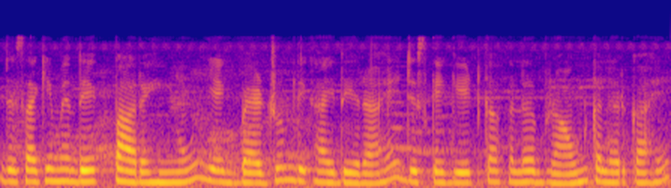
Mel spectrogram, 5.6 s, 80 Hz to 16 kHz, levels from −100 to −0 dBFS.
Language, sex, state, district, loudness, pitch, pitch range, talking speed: Hindi, female, Delhi, New Delhi, -17 LUFS, 205 Hz, 195-220 Hz, 235 wpm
